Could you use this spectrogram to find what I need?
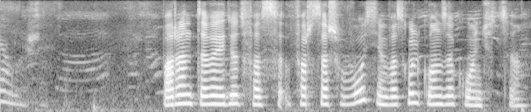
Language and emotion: Russian, neutral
